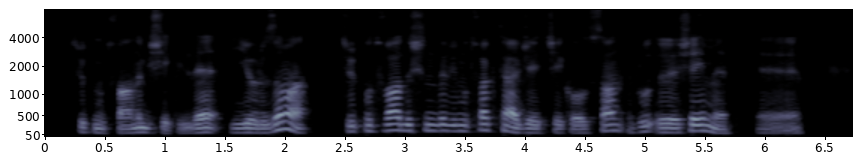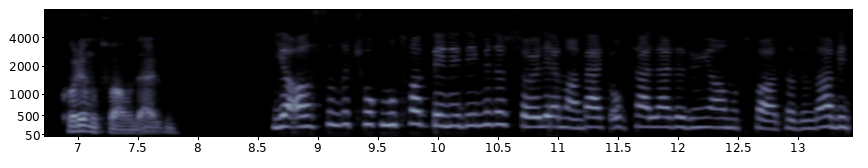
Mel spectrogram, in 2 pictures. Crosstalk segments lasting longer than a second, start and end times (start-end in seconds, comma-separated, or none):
none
